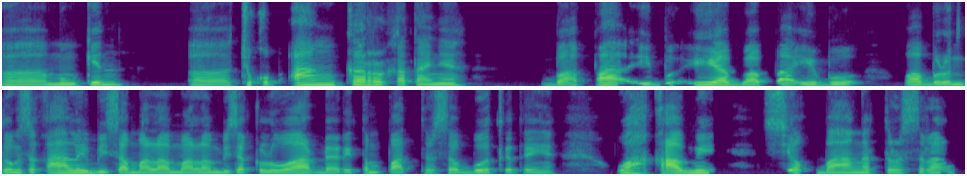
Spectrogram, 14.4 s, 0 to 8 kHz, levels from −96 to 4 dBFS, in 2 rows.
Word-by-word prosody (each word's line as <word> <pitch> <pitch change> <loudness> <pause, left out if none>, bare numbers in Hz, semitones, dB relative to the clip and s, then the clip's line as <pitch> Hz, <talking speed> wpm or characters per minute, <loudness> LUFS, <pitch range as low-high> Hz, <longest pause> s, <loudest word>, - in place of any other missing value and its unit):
eee, 120 -1 -1
mungkin, 185 +8 +1 0.6
eee, 115 -1 -1
cukup 135 - -4
angker, 170 +2 +3 0.2
katanya. 135 0 0 0.6
"Bapak, 135 +7 +3 0.2
ibu" 145 +1 -2 0.2
iya, 145 -1 +6
"Bapak, 135 +4 +1
ibu, 150 +3 -1 0.3
wah 145 - +4
beruntung 120 0 +1
sekali 135 +8 +1
bisa 130 -1 0
malam-malam 120 +2 +1
bisa 120 - -1
keluar 120 +1 +2
dari 110 +1 -2
tempat 115 -2 -1
tersebut." 120 +3 -2
Katanya. 105 -1 -5 0.5
Wah, - - +2
kami 145 +7 +5 0.4
syok 420 - -1
banget 115 +2 +1
terus 110 -1 -3
terang. 120 0 -2
130 Hz, 115 wpm, -23 LUFS, 120-145 Hz, 0.6 s, iya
